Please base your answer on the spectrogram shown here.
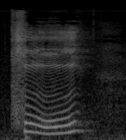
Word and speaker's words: quiero: And that's why we say quiero, because the first three letters are pronounced as ki.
